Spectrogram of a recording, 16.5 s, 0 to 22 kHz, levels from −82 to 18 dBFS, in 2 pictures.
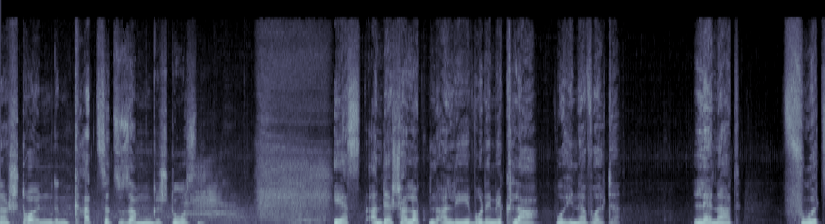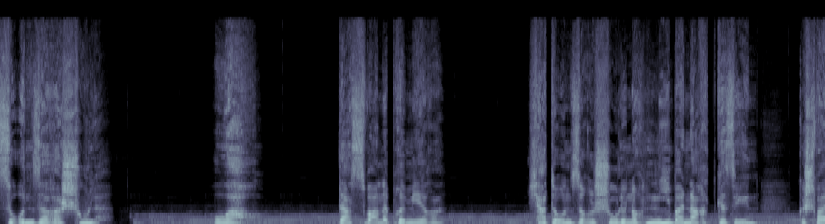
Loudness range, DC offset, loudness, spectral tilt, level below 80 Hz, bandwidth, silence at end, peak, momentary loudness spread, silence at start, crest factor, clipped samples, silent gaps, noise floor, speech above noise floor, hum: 3 LU; under 0.1%; -18 LUFS; -4.5 dB/octave; -50 dBFS; over 20 kHz; 0 s; -2 dBFS; 13 LU; 0 s; 16 dB; under 0.1%; none; -56 dBFS; 39 dB; none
